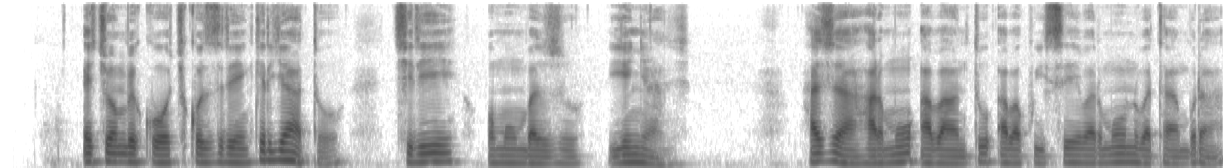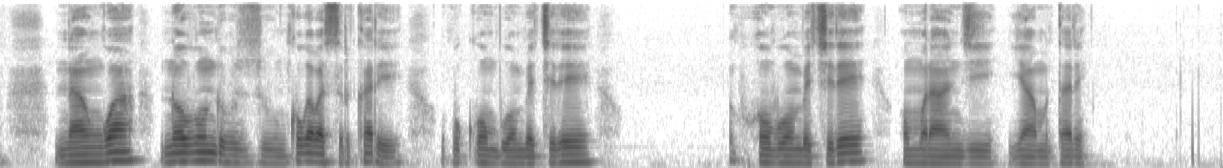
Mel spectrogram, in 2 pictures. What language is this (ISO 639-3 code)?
nyn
